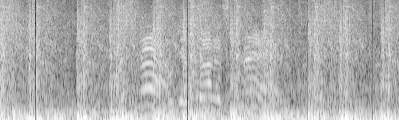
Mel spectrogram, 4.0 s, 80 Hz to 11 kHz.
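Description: Gunfire in Jak 2 as enemies, small green blobs, are shot: rapid bursts of shots mixed with busy game sounds and brief chirping tones.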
